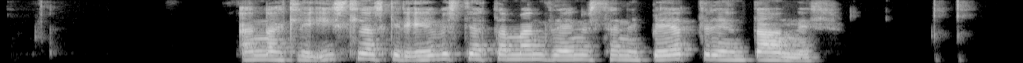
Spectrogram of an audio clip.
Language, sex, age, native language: Icelandic, female, 40-49, Icelandic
